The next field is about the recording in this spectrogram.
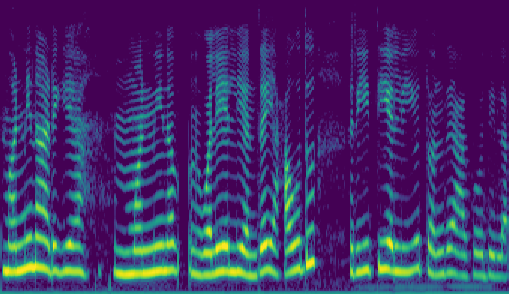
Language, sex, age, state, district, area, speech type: Kannada, female, 18-30, Karnataka, Chitradurga, rural, spontaneous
